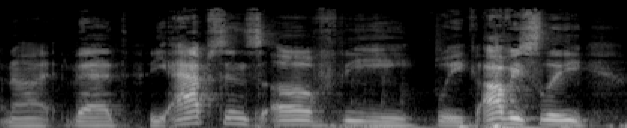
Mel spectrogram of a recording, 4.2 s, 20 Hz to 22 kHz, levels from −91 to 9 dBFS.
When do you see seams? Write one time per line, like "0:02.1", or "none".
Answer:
0:00.9
0:02.9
